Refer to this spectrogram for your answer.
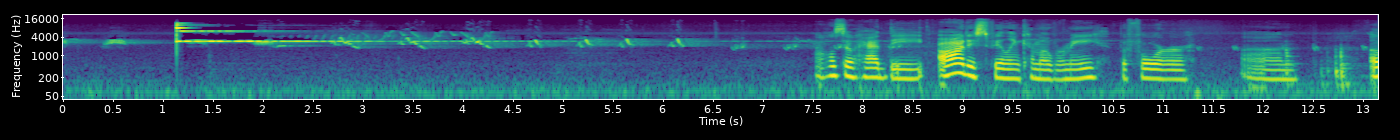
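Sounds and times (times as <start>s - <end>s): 
bell ringing: 1.2s - 2.9s
speech: 7.6s - 12.4s.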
